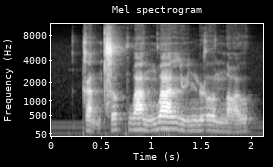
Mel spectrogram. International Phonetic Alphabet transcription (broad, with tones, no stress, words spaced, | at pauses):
ka̰˨˩nt͡sɤ˥˨kwä˥˨ n̪wä˦ ly˨˦nɻɤ˥˨n̪ɑ˨˦ʊ̯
